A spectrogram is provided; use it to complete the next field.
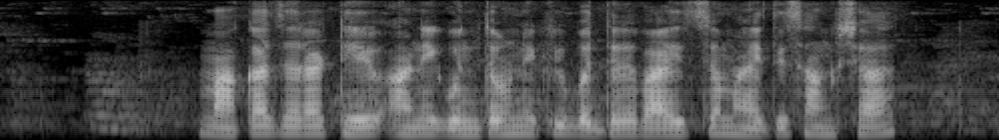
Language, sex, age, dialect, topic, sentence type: Marathi, male, 18-24, Southern Konkan, banking, question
